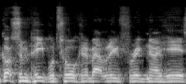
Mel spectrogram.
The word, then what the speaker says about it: Ferrigno: michael shafer saying that you do pronounce the g so it is lou ferrigno yep and black chandelier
